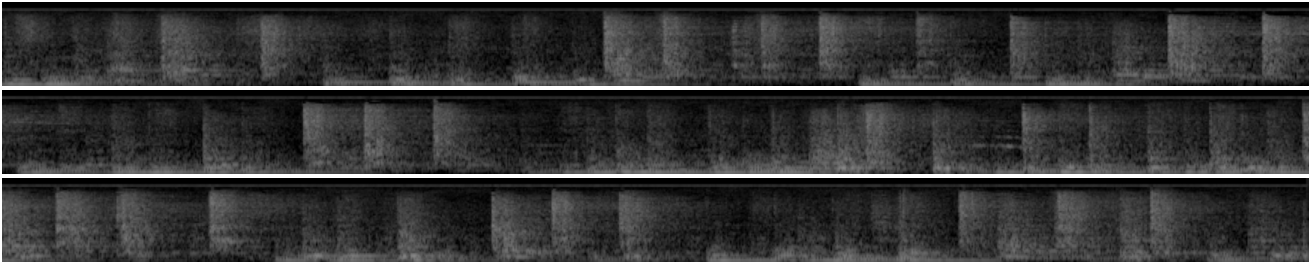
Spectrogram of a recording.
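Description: Instrumental passage of a candombe song: candombe drums struck with hand and stick in a dense rhythm of sharp strokes, over held low notes that change about once a second.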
